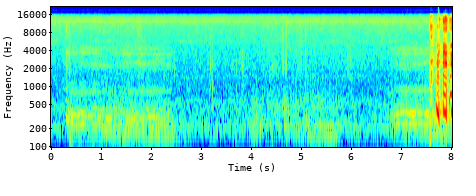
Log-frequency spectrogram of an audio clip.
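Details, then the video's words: Dog making strange noises: a two-second wobbling, howl-like moan, a stretch of near quiet, then another short moan ending in a loud crackling burst. "Dogs making weird noises"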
